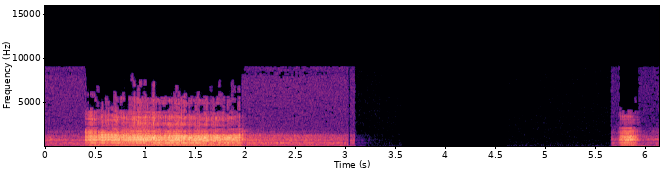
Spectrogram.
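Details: Deer giving one loud, rough, drawn-out call of about one and a half seconds with a harsh buzzy tone. A quieter tail and a long silence follow, then a brief final burst.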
